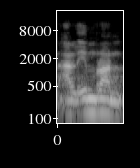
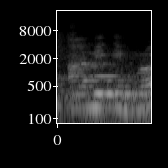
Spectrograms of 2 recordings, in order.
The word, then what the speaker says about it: Ali Imran: menyapu muka dengan tangan ketika bangun tidur lalu memandang ke langit serta membaca surah Ali Imran dari ayat 19. Ali bukan Al Imran. Ali surah Ali Imran.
